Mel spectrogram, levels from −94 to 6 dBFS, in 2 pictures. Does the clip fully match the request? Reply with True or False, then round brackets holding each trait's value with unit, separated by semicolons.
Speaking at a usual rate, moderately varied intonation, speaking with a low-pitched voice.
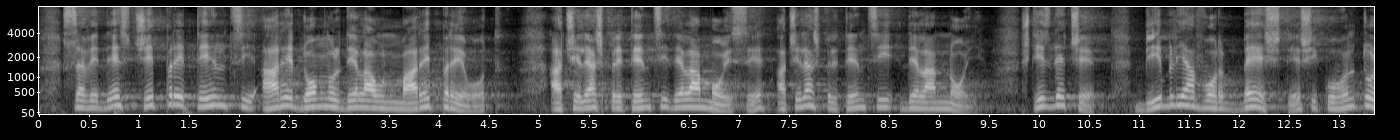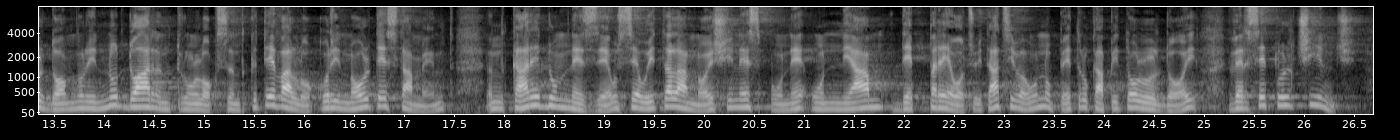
False (135 wpm; 4.5 semitones; 145 Hz)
